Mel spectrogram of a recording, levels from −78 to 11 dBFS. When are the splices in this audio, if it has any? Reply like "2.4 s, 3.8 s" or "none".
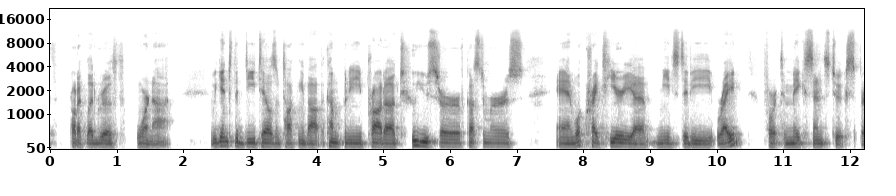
none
